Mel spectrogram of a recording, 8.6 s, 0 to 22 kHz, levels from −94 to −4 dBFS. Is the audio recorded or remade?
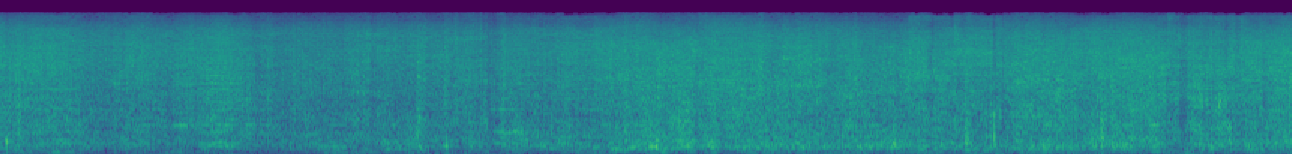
remade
